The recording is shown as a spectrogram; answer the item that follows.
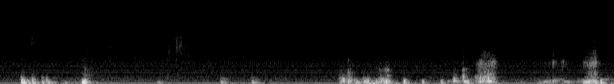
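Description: Irregular dull thumps and bumps close to the microphone, like handling noise on a desk or microphone. They come in a cluster just after the start and a denser run over the last couple of seconds, over a steady electrical hum.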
